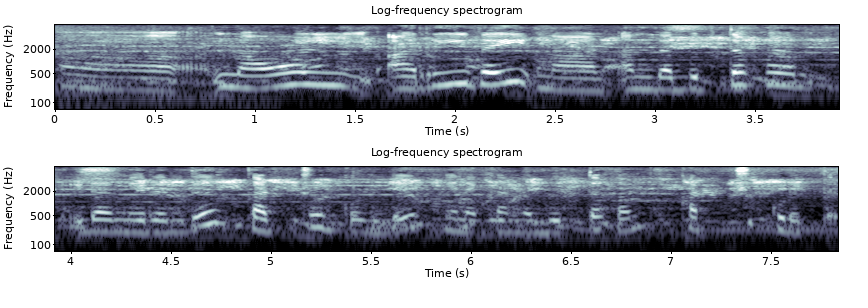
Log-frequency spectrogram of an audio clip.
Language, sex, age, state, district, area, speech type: Tamil, female, 45-60, Tamil Nadu, Mayiladuthurai, rural, spontaneous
